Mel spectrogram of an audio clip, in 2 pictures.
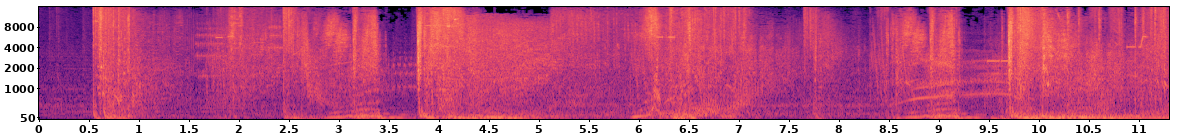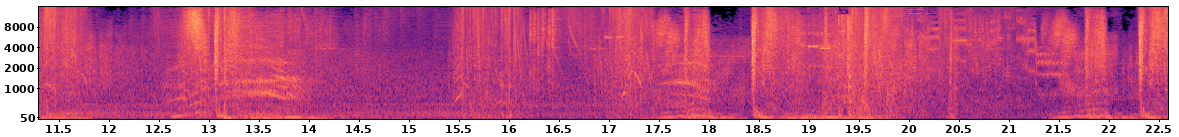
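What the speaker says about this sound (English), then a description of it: "AA guns ahead of us." Anti-aircraft guns firing in the video game Mass Effect 3, with heavy repeated bursts and booms in irregular waves, loud and close, mixed with mechanical clanks and creaks.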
